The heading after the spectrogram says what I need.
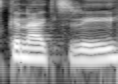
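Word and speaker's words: Schenectady: and be like, "All right, here's how you pronounce Skenkity.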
